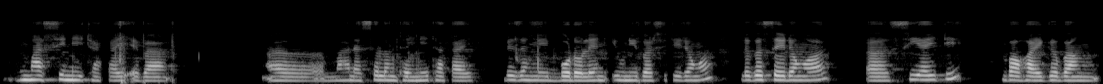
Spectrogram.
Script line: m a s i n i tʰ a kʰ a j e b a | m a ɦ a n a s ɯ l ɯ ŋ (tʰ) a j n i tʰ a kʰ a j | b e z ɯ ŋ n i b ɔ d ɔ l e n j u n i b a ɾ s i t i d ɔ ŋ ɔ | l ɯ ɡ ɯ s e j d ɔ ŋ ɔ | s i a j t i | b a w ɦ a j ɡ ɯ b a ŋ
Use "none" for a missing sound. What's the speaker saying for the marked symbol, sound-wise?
tʰ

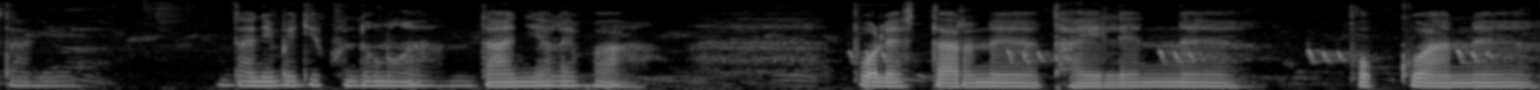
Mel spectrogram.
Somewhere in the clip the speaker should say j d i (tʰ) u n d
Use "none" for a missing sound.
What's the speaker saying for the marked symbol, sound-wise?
kʰ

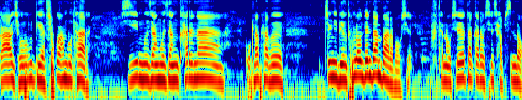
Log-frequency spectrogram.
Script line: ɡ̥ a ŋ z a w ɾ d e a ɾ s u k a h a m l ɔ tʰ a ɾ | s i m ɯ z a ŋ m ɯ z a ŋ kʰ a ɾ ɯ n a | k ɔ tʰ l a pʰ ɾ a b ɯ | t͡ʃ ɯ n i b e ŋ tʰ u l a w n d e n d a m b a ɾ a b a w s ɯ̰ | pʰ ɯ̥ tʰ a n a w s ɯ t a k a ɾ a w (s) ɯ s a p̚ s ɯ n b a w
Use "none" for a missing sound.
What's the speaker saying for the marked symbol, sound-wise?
s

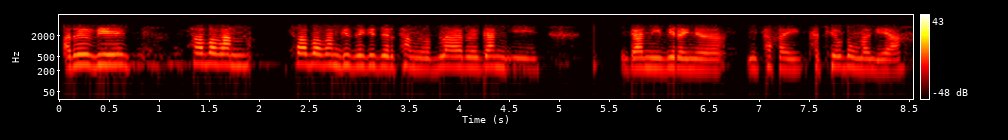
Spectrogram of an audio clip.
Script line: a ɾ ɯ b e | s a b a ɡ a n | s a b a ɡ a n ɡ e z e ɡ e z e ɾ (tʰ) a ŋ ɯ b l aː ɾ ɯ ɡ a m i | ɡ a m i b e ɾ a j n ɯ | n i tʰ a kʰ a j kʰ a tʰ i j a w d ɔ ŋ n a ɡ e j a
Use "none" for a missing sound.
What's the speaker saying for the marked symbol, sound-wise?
tʰ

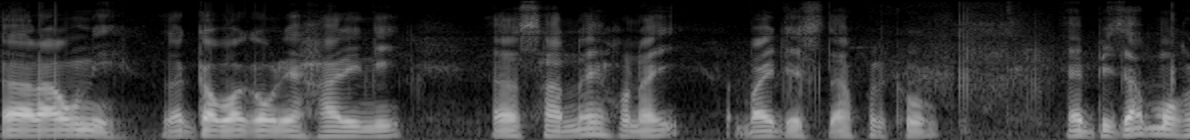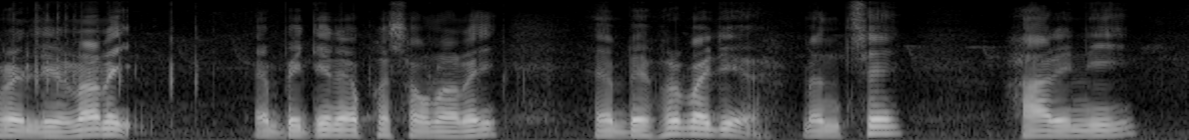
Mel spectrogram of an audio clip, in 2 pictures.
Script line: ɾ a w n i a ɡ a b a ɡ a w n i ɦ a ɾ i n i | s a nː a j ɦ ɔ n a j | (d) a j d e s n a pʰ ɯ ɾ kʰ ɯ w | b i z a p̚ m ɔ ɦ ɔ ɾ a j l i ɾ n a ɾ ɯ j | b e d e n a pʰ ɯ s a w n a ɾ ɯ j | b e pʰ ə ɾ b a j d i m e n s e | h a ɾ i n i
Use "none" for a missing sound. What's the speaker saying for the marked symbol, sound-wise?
b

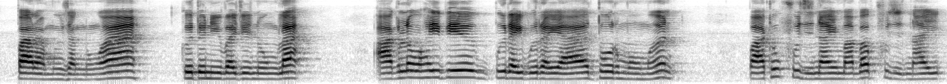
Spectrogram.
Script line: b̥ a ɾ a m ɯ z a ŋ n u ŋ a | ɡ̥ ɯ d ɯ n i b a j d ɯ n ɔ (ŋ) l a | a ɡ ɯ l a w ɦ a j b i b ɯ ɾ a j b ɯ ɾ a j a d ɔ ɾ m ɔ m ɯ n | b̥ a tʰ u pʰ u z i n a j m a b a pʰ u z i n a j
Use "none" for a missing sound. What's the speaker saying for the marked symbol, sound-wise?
ŋ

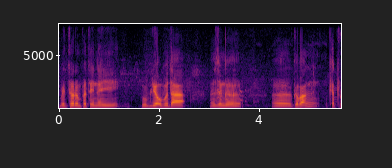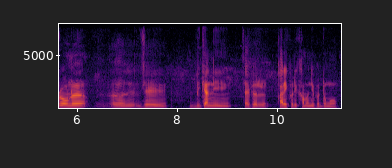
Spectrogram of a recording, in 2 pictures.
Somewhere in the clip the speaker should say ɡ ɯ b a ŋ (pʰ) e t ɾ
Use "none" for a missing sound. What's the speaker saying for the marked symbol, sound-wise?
kʰ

